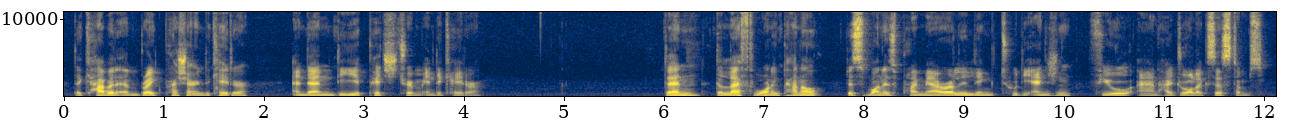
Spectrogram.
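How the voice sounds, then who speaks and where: A man with a fairly low voice narrates in a measured, explanatory way. His delivery is scripted and steady, like a guided documentary walkthrough recorded as a voice-over. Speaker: presenter. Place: voice-over, not recorded in the pictured cockpit.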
